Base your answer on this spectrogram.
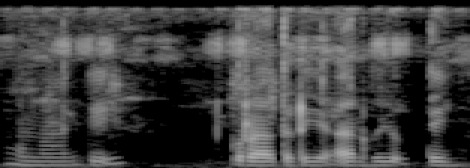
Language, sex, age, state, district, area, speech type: Santali, female, 18-30, West Bengal, Birbhum, rural, spontaneous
